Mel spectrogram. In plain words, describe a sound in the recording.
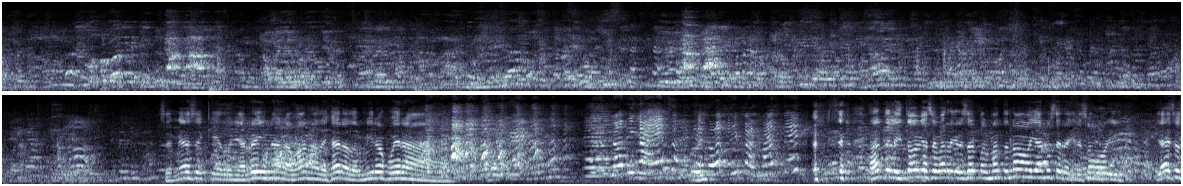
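Several women chatter and talk over each other nearby.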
